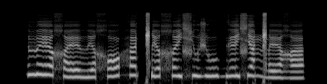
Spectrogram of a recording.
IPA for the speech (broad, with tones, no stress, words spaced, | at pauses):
βɛː˥ χɛː˨βe˨ χɔ˧˥ha˥ǁe˧˥ χe˥ɕo˥ʒoː˥ ɡɛː˥ɕa˥ŋ͡ǁɛː˨ʁa˨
